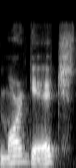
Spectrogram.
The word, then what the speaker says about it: mortgage: And fun, not very fun fact about the word mortgage, that the word is actually French and the silent T is there because the the word is French and the word mort in French means death.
